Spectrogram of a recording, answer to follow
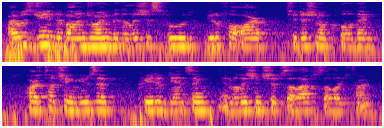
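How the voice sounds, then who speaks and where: A man's voice: sits high, completely flat delivery, normal speed. A man giving a solemn, earnest prepared speech at a candlelit vigil, recorded from a distance. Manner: earnest, solemn, repetitive phrasing. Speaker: vigil speaker. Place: gathering indoors, recorded from afar. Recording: echoey, distant, noisy event audio.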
